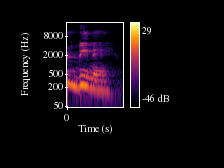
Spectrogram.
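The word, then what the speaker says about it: Binet: देखिए हम स्पेलिंग में यहां पे बी आई एन ई टी लिखते हैं। लेकिन ये टी यहां पे साइलेंट होता है। तो हम इसको कैसे पढ़ते हैं? अल्फर्ड बिने।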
